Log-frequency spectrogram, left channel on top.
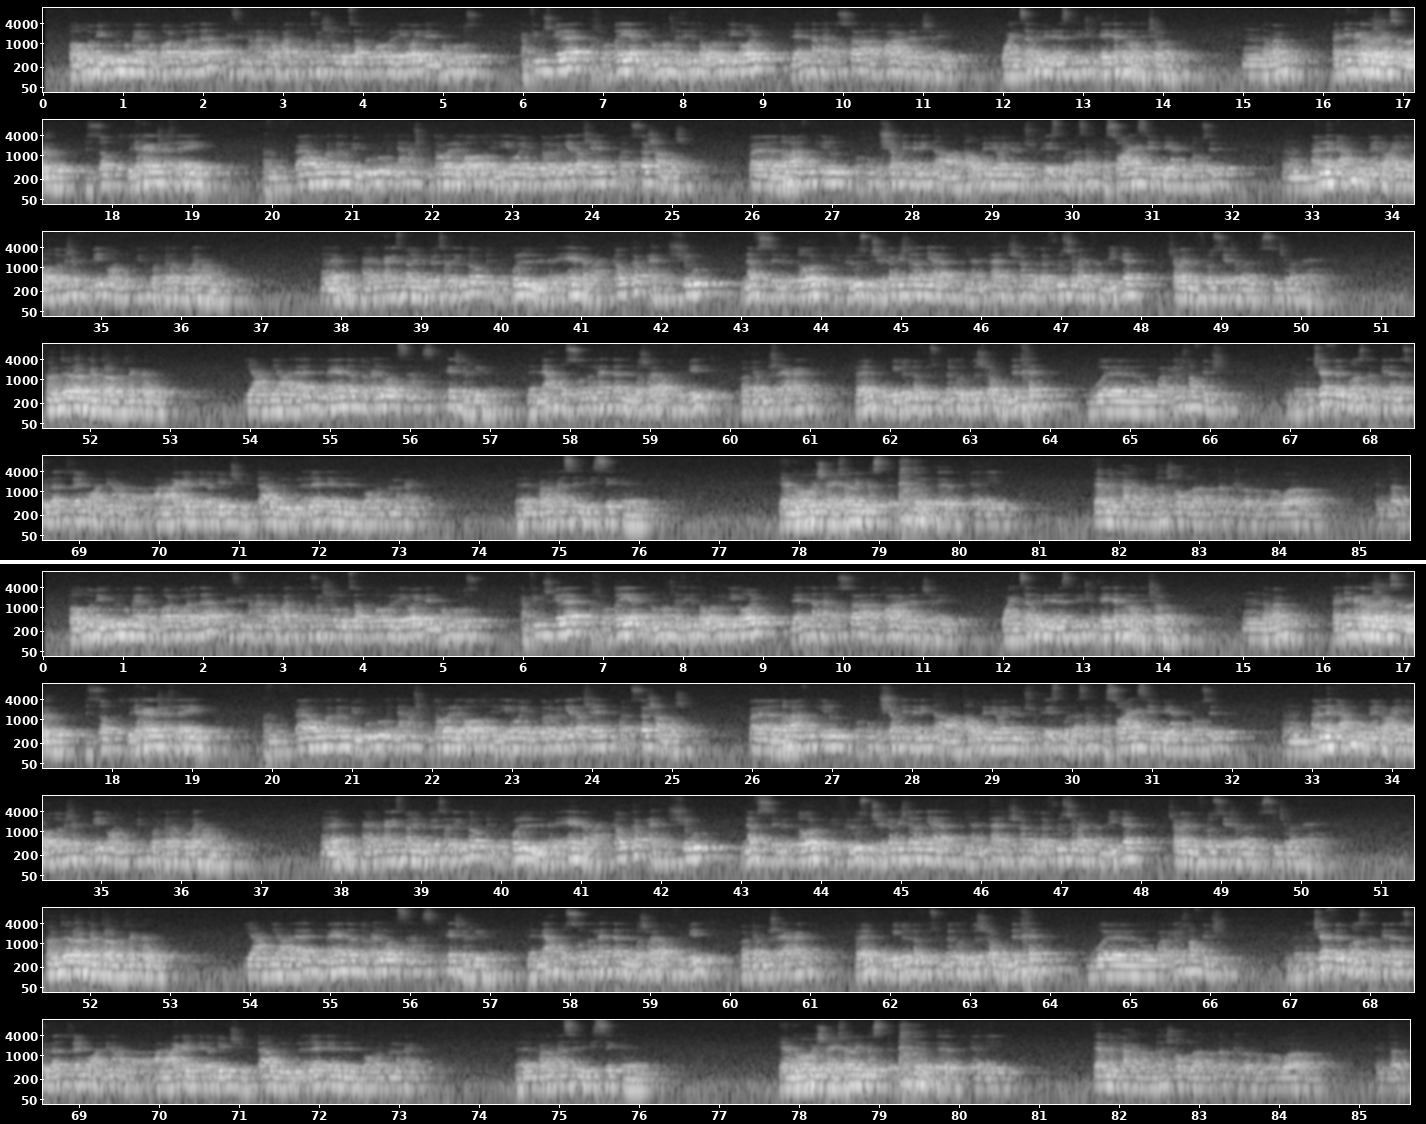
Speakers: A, on the right; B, on the left.
A: فهم بيقولوا ان هم يطبقوا الحوار ده بحيث ان حتى لو حد خسر شغله بسبب تطور الاي اي لان هم بص كان في مشكله اخلاقيه ان هم مش عايزين يطوروا الاي اي لان ده هيأثر على القوى العامله البشريه وهيتسبب
B: امم
A: ان ناس كتير مش هتلاقي تاكل وهتتشرب
B: امم
A: تمام فدي حاجه
B: وده بدأ
A: مش
B: يحصل اوريدي
A: بالظبط ودي حاجه مش اخلاقيه
B: امم
A: فهم كانوا بيقولوا ان احنا مش هنطور الاي اي للدرجه ديت عشان ما يأثرش على البشر فطبعا
B: امم
A: اخوك ايلون واخوك الشاب التاني بتاع بتاع اوبن اي اي ده انا مش فاكر اسمه للاسف بس هو عيل سم يعني دماغه سم
B: امم
A: قال لك يا عم وماله عادي اقعدوا يا باشا في البيت وهنديكم مرتباتكم لغايه عندكم فاهم
B: امم
A: هيعمل حاجه اسمها اليونيفرسال انكم ان كل بني ادم على الكوكب هيخش له نفس مقدار الفلوس مش اللي كان بيشتغل بيها لا يعني انت هيخش لك مقدار فلوس شبه اللي في امريكا شبه اللي في روسيا شبه اللي في الصين شبه اللي في اي حته
B: طب انت ايه رأيك انت في الفكرة دي
A: يعني على قد ما هي تبدو حلوه بس انا حاسه فكره شريره لان هي هتوصلنا لحته ان البشر هيقعدوا في البيت ما بيعملوش اي حاجه فاهم وبيجي لنا فلوس وبناكل وبنشرب وبنتخن و... وبعد كده مش هنعرف نمشي انت كنت شايف فيلم اصلا
B: امم
A: كده الناس كلها تخان وقاعدين على على عجل كده بيمشي وبتاع وال... والالات هي اللي مدوره كل حاجه فاهم
B: امم
A: فانا حاسس ان دي السكه يعني
B: يعني هو مش هيخلي الناس ت... <coughs> <laughs> ت... يعني تعمل حاجة يبقى عندها شغل عامة يبقى اللي هو انت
